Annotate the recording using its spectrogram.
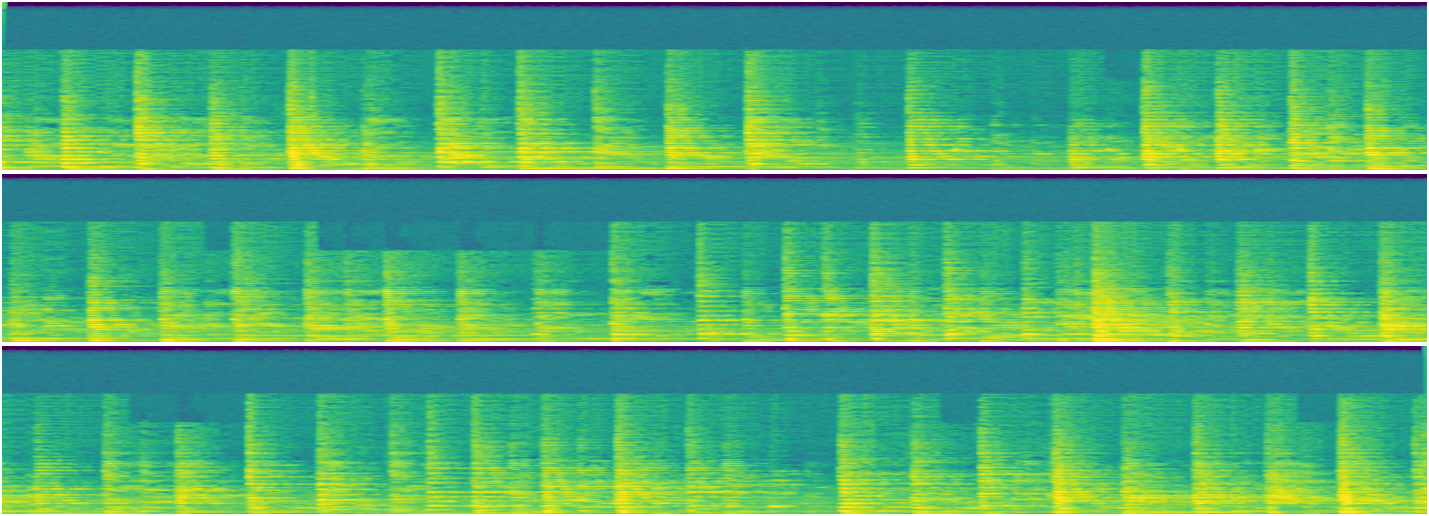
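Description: Instrumental piano music played on an upright acoustic piano together with a Yamaha digital keyboard: a continuous flow of quick, closely spaced notes over sustained bass tones, without singing.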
